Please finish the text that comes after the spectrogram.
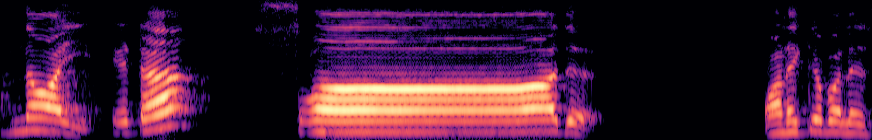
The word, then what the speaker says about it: صاد: জিহ্বার agar সামনে নিচে দুই দাঁতের পেট ও আগার সাথে লাগিয়ে মোটা আওয়াজে পড়তে হবে। সাদ নয়, এটা সদ। অনেকে বলে সোয়াদ, না, এরকম উচ্চারণ হবে না, সদ।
